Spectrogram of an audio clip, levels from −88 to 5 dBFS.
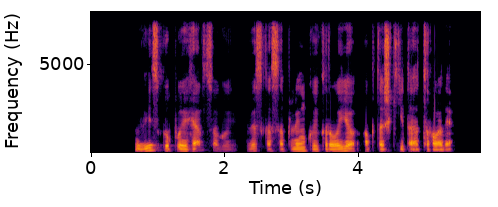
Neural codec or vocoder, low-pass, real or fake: none; 7.2 kHz; real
